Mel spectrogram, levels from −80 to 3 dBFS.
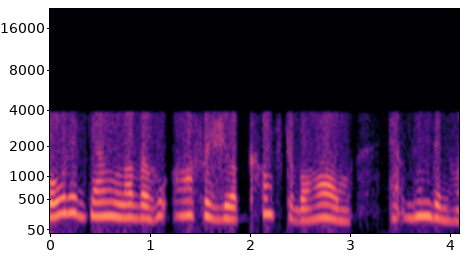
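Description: Right from the start the speech has that G.726 ADPCM grind: a harsh, rasping hiss riding on every syllable and rising and falling with the level, which fits the 16 kbit/s mode. The band sits around 200 Hz to 3.5 kHz, with nothing above 3.9 kHz.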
